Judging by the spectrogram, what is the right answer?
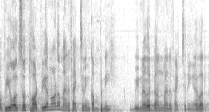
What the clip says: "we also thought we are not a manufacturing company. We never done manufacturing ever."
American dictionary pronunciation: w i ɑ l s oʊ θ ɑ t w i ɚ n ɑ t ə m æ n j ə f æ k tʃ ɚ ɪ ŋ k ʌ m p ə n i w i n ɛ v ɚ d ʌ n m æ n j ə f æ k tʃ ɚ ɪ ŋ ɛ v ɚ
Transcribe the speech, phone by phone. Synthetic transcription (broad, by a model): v i ɑ l s oʊ t ɑ t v i ɚ n ɑ t ə m æ n j ə f æ k tʃ ɚ ɪ ŋ k ʌ m p ə n i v i n ɛ v ɚ d ʌ n m æ n j ə f æ k tʃ ɚ ɪ ŋ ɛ v ɚ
